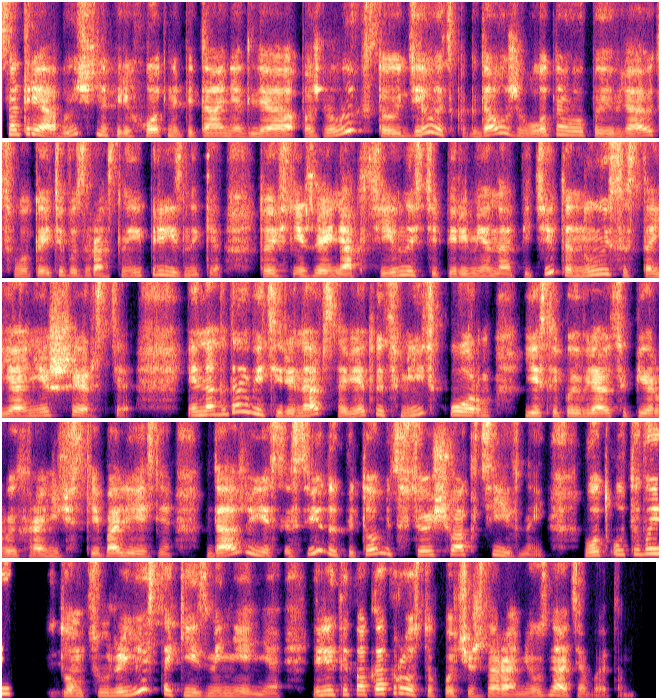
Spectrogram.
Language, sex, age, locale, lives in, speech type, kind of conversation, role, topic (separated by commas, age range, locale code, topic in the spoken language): Russian, female, 35-39, ru-RU, United States, read, expert-assistant, expert, Почему у разных животных разная продолжительность жизни?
